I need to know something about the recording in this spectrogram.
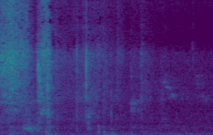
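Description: Quiet room with faint handling of a tarot card deck and card: a few soft rustles in the first half-second, then little more than room tone.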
